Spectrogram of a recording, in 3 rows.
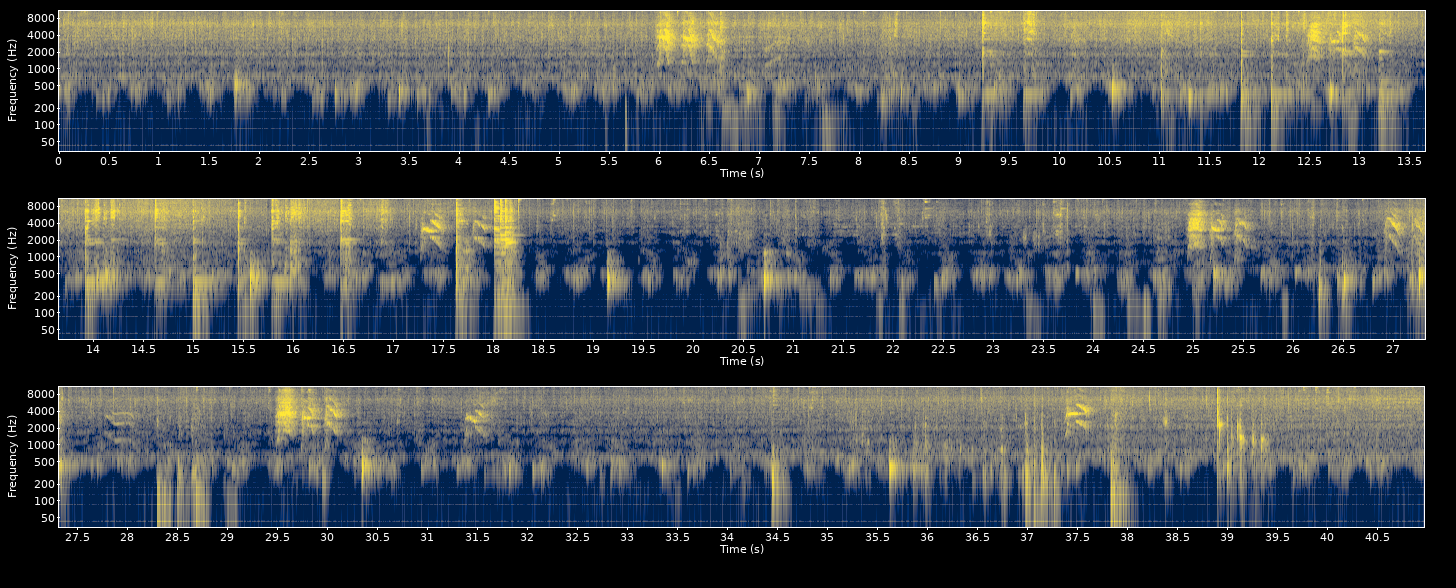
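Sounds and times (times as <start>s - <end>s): food sizzling and bubbling: 0.0s - 40.9s.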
